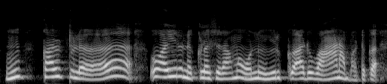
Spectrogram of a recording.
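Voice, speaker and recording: A woman's voice: sits high, lightly acted. Woman voicing a bossy cartoon mother-in-law. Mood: fussing. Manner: brisk, fussing, scolding. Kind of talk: cartoon voice acting. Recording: dull lo-fi audio.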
